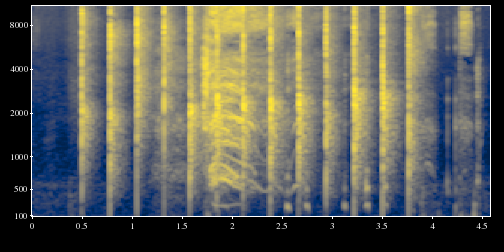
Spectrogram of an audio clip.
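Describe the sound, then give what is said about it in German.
A steady run of about a dozen sharp hand claps at a brisk, even pace, fairly loud, with a brief voice rising over them partway through. “du bist heute halt obsessed mit Klatschen, gell?”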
